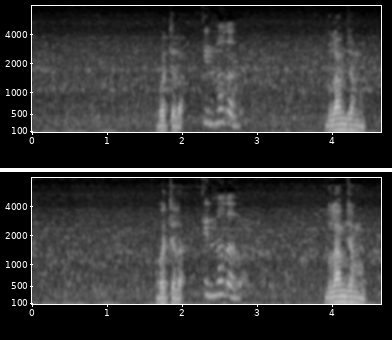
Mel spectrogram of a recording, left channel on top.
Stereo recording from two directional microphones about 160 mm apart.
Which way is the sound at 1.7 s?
20° right (ahead or behind).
